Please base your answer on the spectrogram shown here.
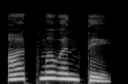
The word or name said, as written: ಆತ್ಮವಂತೆ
